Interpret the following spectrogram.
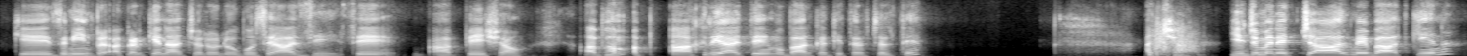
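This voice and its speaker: Bright-voiced woman teaching a Quran class. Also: mid-range voice, clear, resonant tone. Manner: gentle, earnest, advising. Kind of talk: religious lesson to women.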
